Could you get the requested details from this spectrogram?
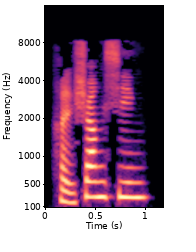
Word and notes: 伤心: Chinese

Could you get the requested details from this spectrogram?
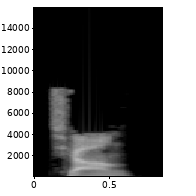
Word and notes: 强: Chinese

